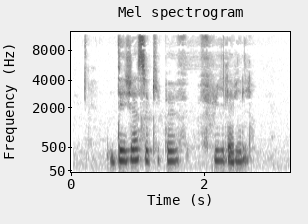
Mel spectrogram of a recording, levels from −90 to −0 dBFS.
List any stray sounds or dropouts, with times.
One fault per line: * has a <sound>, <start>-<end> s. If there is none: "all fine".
all fine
